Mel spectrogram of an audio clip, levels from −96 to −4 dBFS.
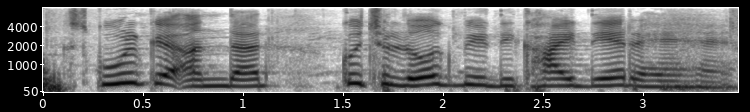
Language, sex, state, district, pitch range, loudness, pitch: Hindi, female, Jharkhand, Palamu, 235-295 Hz, -14 LUFS, 245 Hz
